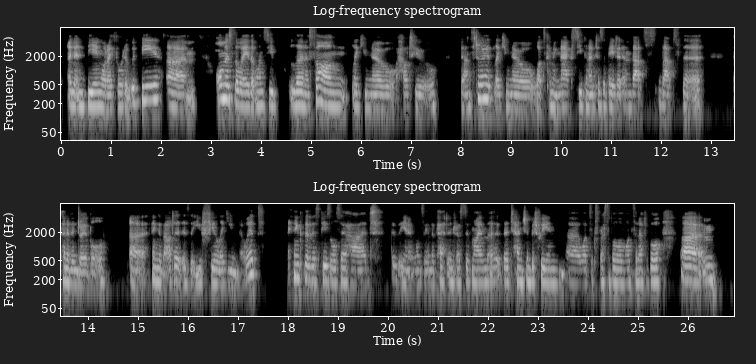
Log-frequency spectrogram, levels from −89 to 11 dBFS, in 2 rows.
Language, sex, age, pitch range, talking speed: English, female, 20-39, 160-190 Hz, 185 wpm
